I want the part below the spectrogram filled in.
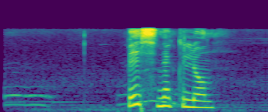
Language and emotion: Russian, positive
